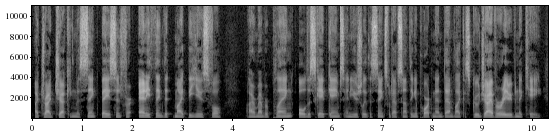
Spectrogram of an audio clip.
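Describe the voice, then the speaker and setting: A man voicing a frightened, earnest kidnapped young adventurer in a visual novel, speaking in a halting, pleading way. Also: on the low side, fairly even intonation, fairly bright tone, clean tone, no room sound, natural voice. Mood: hushed narration. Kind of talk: dramatic visual novel read-aloud.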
